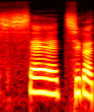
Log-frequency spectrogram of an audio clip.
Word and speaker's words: says: 위칭 단수 현재형은를 붙이면 say 아니고 세즈 발음이 바뀌죠 say 이거는 a 발음이었다 이죠 얘는 say 아니고 세 sayes에서 A 발음으로 바뀝니다 a say say 에에로 바뀌어요 세에서 a a 발음으로 할게 세이즈 아니에요 he says Hello to me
